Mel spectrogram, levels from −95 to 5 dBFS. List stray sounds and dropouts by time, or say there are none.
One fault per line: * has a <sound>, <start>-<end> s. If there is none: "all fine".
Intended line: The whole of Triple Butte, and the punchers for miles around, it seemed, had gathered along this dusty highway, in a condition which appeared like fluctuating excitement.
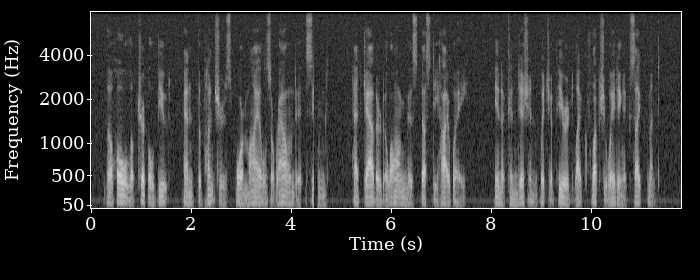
* has a dropout, 4.4-4.5 s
